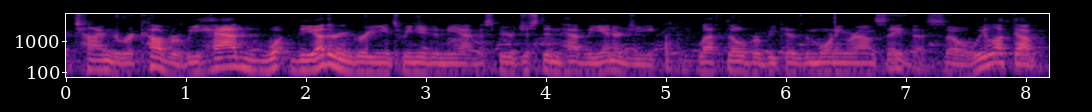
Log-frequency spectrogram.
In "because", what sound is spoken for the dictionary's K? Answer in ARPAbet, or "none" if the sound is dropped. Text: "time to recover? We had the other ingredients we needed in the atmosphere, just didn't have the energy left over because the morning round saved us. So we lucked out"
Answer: K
